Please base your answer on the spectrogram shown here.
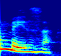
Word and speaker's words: mesa: então a letra Z, porque é o som que a gente emite ao pronunciar a palavra mesa. Você não pronuncia mesa, você pronuncia mesa. Por esta razão, o S da grafia, o S escrito, é representado no fonema pelo fonema Z.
